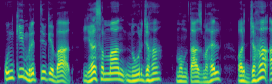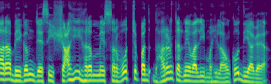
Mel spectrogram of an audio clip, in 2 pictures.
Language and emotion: Hindi, neutral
